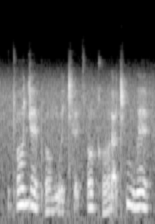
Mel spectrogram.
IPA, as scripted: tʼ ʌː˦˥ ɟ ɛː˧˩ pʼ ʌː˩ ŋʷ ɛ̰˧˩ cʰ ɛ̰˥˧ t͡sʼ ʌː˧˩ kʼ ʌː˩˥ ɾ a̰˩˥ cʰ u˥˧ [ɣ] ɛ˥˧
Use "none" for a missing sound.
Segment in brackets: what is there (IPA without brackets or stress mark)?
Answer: w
